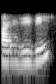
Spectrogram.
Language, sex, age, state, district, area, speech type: Punjabi, female, 30-45, Punjab, Mohali, urban, conversation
